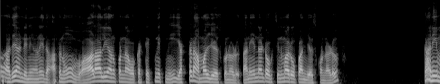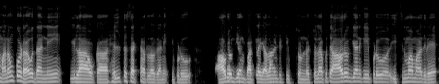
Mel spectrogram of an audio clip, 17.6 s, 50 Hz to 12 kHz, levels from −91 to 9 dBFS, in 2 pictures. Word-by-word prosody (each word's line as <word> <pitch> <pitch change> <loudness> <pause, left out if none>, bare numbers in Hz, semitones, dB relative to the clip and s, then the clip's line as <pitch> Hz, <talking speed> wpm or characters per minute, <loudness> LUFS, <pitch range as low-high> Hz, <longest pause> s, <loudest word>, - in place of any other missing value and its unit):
అదే 150 +5 0
అండి 155 -6 -2
నేననేది. 130 +1 -4
అతను 140 -1 -5 0.3
వాడాలి 170 +9 +3
అనుకున్న 145 -2 -5 0.2
ఒక - - -7
టెక్నిక్‌ని 135 -1 -8 0.2
ఎక్కడ 130 +10 -3
అమలు 145 +1 +1
చేసుకున్నాడు? 115 -3 -4
తను 115 +4 -3
ఏందంటే 155 0 -2
ఒక 135 - -12
సినిమా 145 +2 +1
రూపాన్ని 125 -3 -1
చేసుకున్నాడు. 100 -1 -5 1.8
కానీ 190 - +3 0.2
మనం 160 +5 +2
కూడా 185 - +6
ఓ - - +5
దాన్ని 140 0 -1 0.4
ఇలా 140 -1 +6 0.2
ఒక 120 - -6 0.3
హెల్త్ 145 +6 -2
సెక్టార్‌లో 125 -3 +1
గాని 115 0 -2
ఇప్పుడు 115 0 -4 0.8
ఆరోగ్యం 150 0 +4
పట్ల 125 0 +3 0.2
ఎలాంటి 135 +1 -1
టిప్స్ 120 -3 -11
ఉండొచ్చు? 115 -1 -4
లేకపోతే 140 +1 0 0.2
ఆరోగ్యానికి 155 -1 +2
ఇప్పుడు 140 +1 -2 0.3
ఈ - - -2
సినిమా 145 +2 0
మాదిరే 130 -3 0
140 Hz, 135 wpm, -23 LUFS, 125-150 Hz, 1.8 s, కూడా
